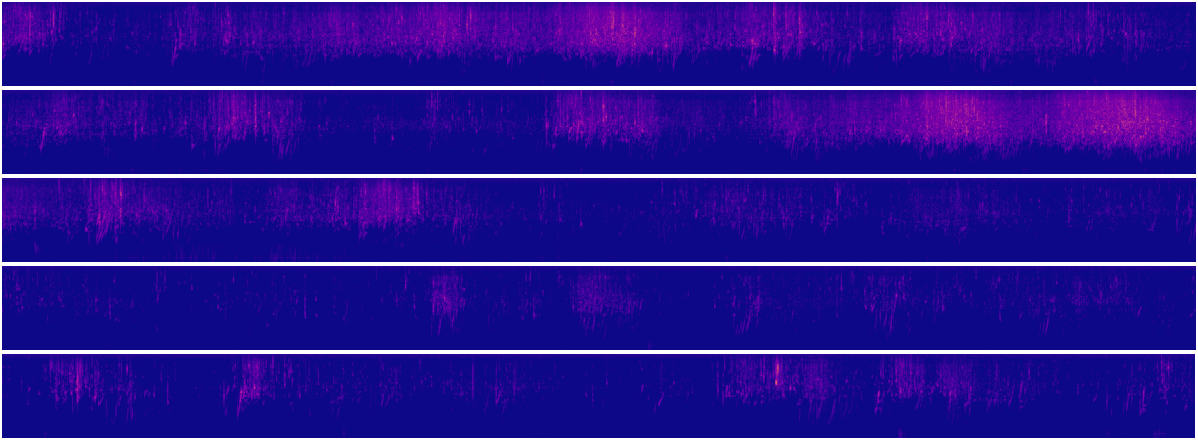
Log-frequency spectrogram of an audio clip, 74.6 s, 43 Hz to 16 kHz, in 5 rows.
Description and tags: Lagoon water close 2
Lagoon ambience in summer, daytime. Small waves (close).
Stereo, MS.
Recorded with Sound devices 552, Sennheiser MKH418.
